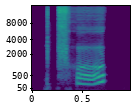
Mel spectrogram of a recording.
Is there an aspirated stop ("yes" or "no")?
yes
